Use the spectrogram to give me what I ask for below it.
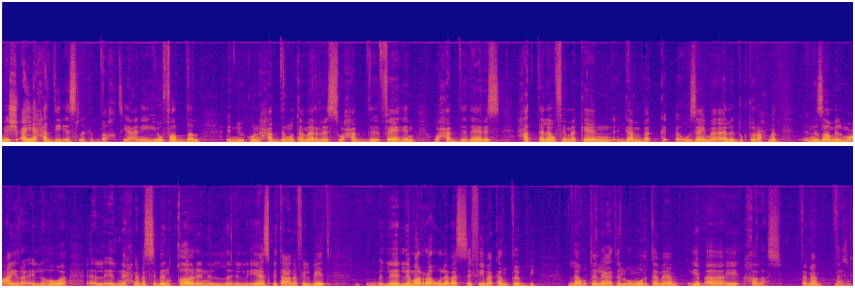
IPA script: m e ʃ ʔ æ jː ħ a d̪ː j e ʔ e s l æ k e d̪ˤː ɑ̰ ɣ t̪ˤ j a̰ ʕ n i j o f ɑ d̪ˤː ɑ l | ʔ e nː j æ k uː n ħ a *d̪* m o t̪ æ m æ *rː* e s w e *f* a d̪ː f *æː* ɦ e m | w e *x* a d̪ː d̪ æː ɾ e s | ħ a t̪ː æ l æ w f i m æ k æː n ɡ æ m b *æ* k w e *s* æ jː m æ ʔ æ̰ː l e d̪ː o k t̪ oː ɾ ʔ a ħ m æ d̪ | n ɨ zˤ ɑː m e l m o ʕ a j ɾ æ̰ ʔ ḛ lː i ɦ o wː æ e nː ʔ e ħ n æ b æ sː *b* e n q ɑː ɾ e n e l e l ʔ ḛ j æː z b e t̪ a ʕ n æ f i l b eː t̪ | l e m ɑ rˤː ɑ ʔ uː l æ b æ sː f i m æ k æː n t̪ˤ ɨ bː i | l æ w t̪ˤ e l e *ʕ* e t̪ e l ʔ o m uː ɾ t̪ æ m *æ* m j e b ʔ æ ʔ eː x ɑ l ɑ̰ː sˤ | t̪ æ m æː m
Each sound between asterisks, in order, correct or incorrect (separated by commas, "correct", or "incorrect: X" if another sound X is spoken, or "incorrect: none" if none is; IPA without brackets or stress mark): incorrect: d̪ː, correct, incorrect: ħ, correct, incorrect: ħ, correct, incorrect: z, correct, correct, incorrect: æː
